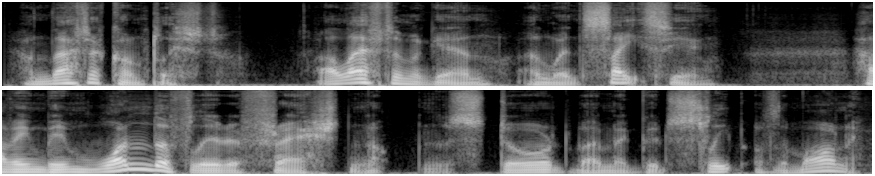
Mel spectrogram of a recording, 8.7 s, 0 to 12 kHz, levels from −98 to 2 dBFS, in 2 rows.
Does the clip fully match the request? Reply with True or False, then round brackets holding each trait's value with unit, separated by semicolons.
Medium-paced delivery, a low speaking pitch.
True (170 wpm; 95 Hz)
